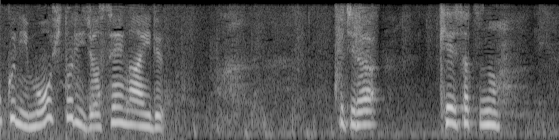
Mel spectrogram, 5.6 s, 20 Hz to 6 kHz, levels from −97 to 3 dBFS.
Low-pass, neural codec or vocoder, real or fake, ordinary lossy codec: 5.4 kHz; none; real; none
